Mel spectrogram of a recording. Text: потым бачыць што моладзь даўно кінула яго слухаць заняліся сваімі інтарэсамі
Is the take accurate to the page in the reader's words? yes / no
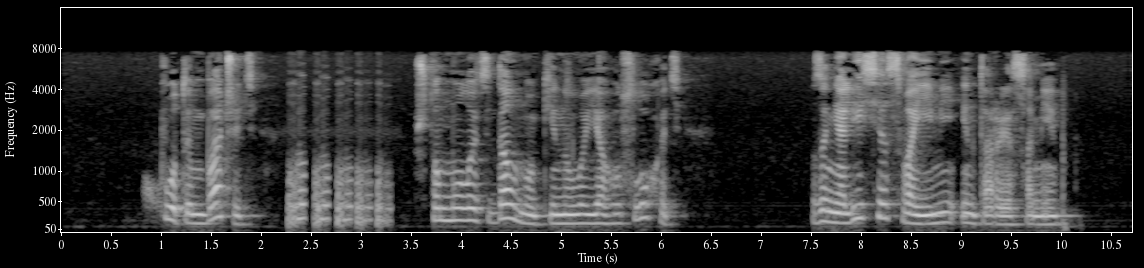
yes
